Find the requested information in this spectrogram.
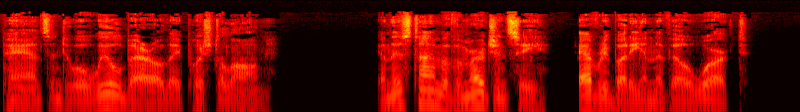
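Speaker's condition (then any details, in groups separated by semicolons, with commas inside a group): No condition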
